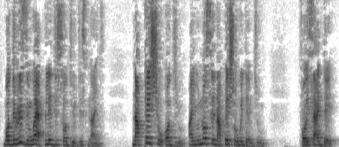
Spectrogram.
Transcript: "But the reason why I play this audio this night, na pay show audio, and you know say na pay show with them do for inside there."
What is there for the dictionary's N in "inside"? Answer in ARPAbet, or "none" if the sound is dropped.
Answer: none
